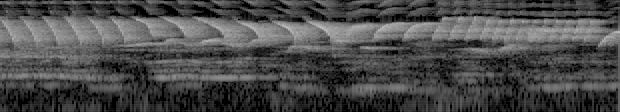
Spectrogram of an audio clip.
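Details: Canary song made of quick descending sweeps repeated about four times a second, shifting midway into a higher, buzzier trill and ending on a thin rising whistle.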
